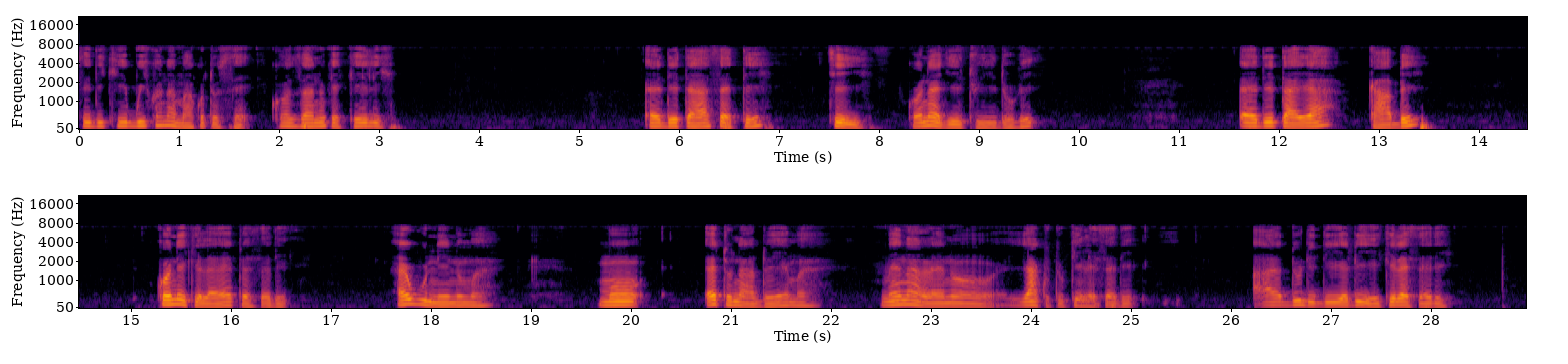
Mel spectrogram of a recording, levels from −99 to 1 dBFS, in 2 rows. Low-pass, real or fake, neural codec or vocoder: 7.2 kHz; real; none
